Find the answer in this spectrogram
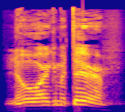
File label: answer, gasmask; scmod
